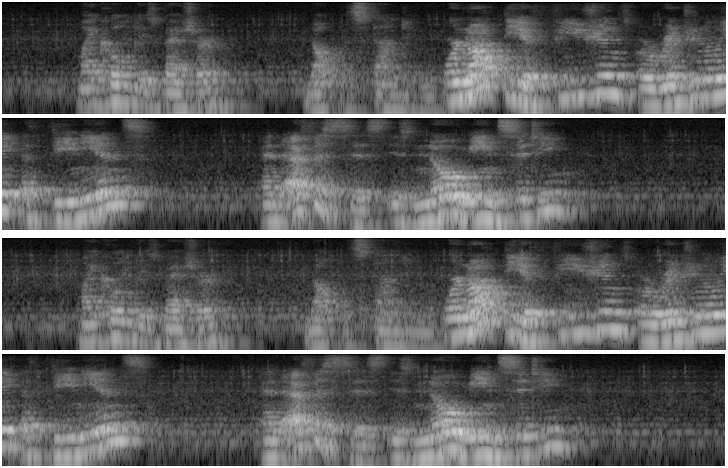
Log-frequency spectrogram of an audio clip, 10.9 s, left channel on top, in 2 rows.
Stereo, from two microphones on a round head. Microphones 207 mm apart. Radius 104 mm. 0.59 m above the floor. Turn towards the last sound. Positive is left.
turn(degrees=10)  # may be behind; listen again after turning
